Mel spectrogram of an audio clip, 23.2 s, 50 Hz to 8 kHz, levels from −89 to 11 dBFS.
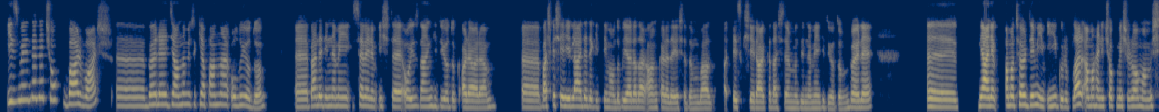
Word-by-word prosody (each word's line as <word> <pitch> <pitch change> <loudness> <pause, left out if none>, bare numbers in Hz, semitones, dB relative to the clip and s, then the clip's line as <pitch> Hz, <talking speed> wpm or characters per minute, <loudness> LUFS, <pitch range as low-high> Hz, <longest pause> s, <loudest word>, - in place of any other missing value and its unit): İzmir'de 375 +6 0
de 440 -1 -2
çok 385 -3 -5
bar 275 +1 +4
var. 270 - -3
Iıı, 225 -1 -4
böyle, 265 0 +2
canlı 260 +1 0
müzik 265 -1 -9
yapanlar 260 0 -1
oluyordu. 235 -4 -1 0.6
Eee, 200 0 0
ben 230 +1 +1
de 235 0 +2
dinlemeyi 225 -1 -2
severim, 225 -2 -1
işte, 210 -1 -1
o 215 - +1
yüzden 215 0 -2
gidiyorduk 200 -3 -5
ara 180 -1 +2
ara. 175 0 0 0.7
Eee, 185 -1 -1
başka 210 +4 +1
şehirlerde 220 -2 +3
de 210 - 0
gittiğim 190 0 -9
oldu. 175 0 -6
Bir 185 0 +1
aralar 180 0 +1
Ankara'da 180 -2 -3
yaşadım 155 0 -4
ba 165 0 0 0.4
Eskişehir'e 175 -1 -2
arkadaşlarımı 170 0 -3
dinlemeye 165 0 -5
gidiyordum, 155 -1 -6
böyle 185 +1 +2 1.1
ııı, 195 -2 +3 0.4
yani, 225 -1 +8 0.2
amatör 240 +1 +5
demeyeyim 245 -4 +3
iyi 225 +2 -1
gruplar 215 +6 +4
ama 230 -2 +1
hani 215 -2 0
çok 220 0 0
meşhur 220 -1 -1
olmamış 215 0 -1
215 Hz, 125 wpm, -24 LUFS, 185-235 Hz, 1.1 s, yani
